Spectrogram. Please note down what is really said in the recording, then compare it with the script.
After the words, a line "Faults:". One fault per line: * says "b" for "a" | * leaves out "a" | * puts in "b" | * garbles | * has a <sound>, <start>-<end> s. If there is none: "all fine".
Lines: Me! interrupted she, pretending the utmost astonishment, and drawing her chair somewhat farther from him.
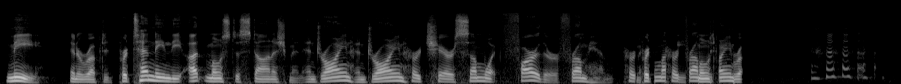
Me! interrupted pretending the utmost astonishment, and drawing and drawing her chair somewhat farther from him. [garbled]
Faults:
* leaves out "she"
* puts in "and drawing"
* garbles
* has a laugh, 8.1-8.9 s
